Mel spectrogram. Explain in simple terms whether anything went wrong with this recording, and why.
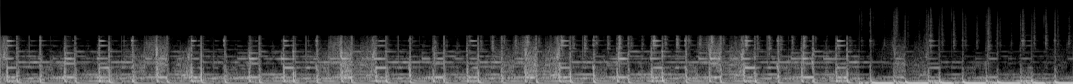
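From the start until 8.59 s the sound is dull, muffled and a little quieter, with a faint new hiss. This is likely an input switched to a poorer device that passes nothing above 3.8 kHz.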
